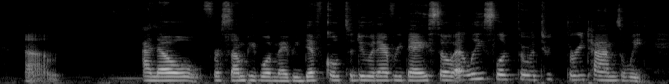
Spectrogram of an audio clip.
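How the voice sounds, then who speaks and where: Over music in the background, a woman with an American accent talks at a fairly quick pace, at medium pitch and with fairly even intonation. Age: 20s. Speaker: law student. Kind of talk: casual talk to camera.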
